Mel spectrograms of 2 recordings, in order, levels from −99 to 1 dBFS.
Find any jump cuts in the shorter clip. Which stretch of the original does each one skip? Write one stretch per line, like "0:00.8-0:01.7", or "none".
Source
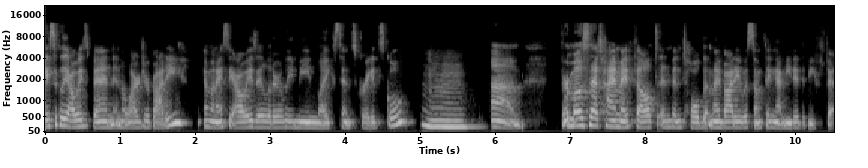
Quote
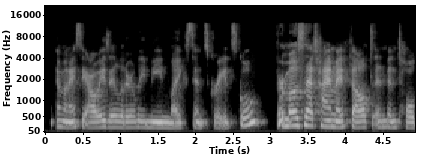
0:04.9-0:06.7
